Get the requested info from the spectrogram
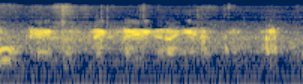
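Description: Police radio chatter: a short, tinny, unintelligible voice transmission lasting most of the two seconds.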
